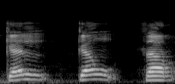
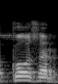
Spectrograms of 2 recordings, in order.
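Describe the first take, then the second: First: Careful slow کوثر; correct recitation. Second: کوثر said the everyday Urdu way with a plain s; quick colloquial کوثر; wrong pronunciation. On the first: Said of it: "را کو نرمی سے". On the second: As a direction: careless کوثر, tha turned to s. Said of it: "یہ غلط ہو گیا". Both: Shown as a demonstration.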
